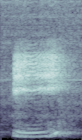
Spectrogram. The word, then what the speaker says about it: piscina: Quando eu falo a palavra piscina, eu oculto um som, ou seja, eu não pronuncio um som. Onde está o dígrafo aqui, ó? O dígrafo é SC. Ó, piscina. Mas quando eu pronuncio a palavra, eu falo dessa forma, ó. Pi-si-na. Eu não falo o som do S.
